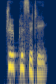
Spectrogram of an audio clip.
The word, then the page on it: triplicity: Indian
